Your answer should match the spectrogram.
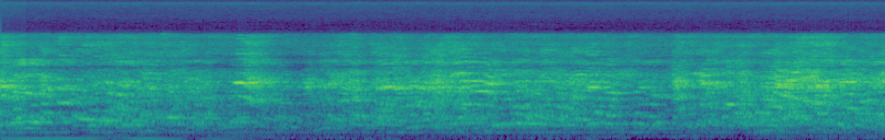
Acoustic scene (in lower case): crowded indoor space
